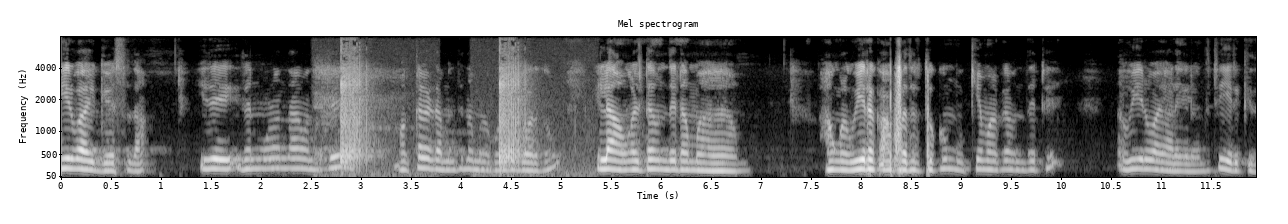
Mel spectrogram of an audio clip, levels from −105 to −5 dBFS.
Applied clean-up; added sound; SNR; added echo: none; Fart; 3 dB; none.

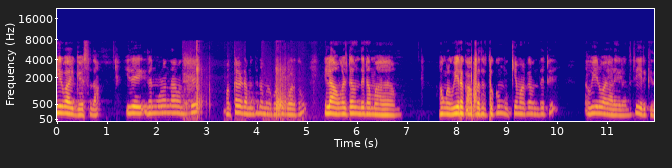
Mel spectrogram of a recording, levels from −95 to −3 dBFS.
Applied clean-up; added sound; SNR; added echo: neural mask model RNNoise.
